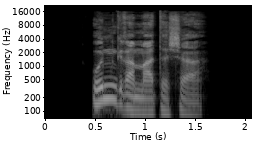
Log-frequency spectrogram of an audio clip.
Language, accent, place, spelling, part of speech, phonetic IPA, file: German, Germany, Berlin, ungrammatischer, adjective, [ˈʊnɡʁaˌmatɪʃɐ], De-ungrammatischer.ogg
- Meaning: inflection of ungrammatisch: 1. strong/mixed nominative masculine singular 2. strong genitive/dative feminine singular 3. strong genitive plural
